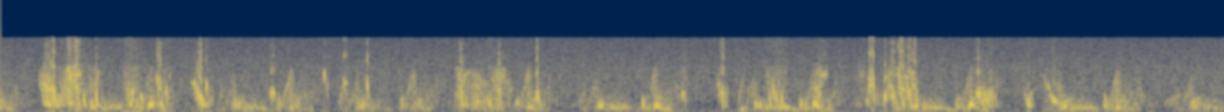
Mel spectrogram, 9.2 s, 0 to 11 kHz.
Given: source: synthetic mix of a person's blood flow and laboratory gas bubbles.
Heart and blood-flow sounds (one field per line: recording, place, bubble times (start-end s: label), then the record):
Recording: Doppler ultrasound of blood flow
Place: precordium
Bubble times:
0.28-0.78 s: bubbles
0.92-1.10 s: bubbles
1.16-1.29 s: bubbles
1.43-1.61 s: bubbles
2.01-2.08 s: bubbles
2.40-2.47 s: bubbles
2.56-2.62 s: bubbles
2.71-2.79 s: bubbles
3.40-3.85 s: bubbles
3.99-4.08 s: bubbles
5.10-5.17 s: bubbles
5.38-5.47 s: bubbles
5.73-5.91 s: bubbles
6.08-6.21 s: bubbles
6.41-6.91 s: bubbles
7.30-7.50 s: bubbles
7.67-7.77 s: bubbles
7.83-7.96 s: bubbles
From the record:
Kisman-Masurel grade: 233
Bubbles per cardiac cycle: several, 3 to 8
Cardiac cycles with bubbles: 50 to 99%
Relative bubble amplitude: loud (0.450 to 0.775)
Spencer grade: 3 (all of the cardiac periods contain showers or single bubble signals, but not dominating or overriding the cardiac motion signals)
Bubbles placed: anywhere in the cardiac cycle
